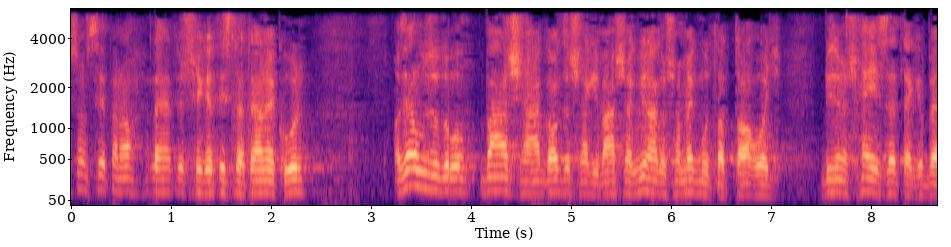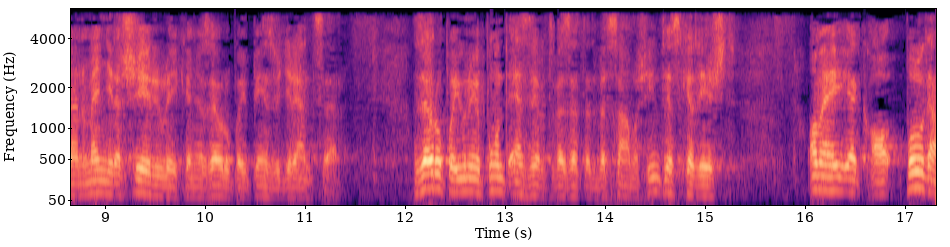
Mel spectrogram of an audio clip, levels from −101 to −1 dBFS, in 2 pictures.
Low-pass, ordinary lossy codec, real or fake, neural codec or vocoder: 5.4 kHz; AAC, 24 kbps; real; none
